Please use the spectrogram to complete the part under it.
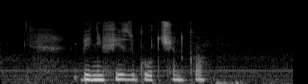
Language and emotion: Russian, neutral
